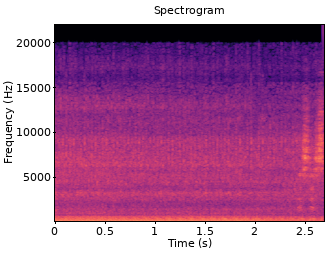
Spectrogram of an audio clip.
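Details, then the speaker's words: Car with an aftermarket top-mount turbo kit at idle: fast, sharp puffing tick on each firing pulse from an exhaust leak at the downpipe joint, with air visibly pushing out. It persists after an hour of fix attempts. "we have to fix this exhaust so cuz there's a leak it's like pretty obvious right"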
